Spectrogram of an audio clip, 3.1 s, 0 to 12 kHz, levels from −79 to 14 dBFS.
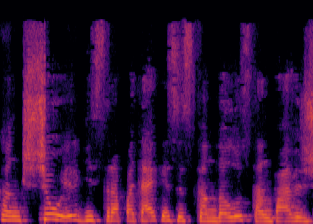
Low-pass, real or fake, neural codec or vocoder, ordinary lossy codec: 10.8 kHz; real; none; AAC, 32 kbps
